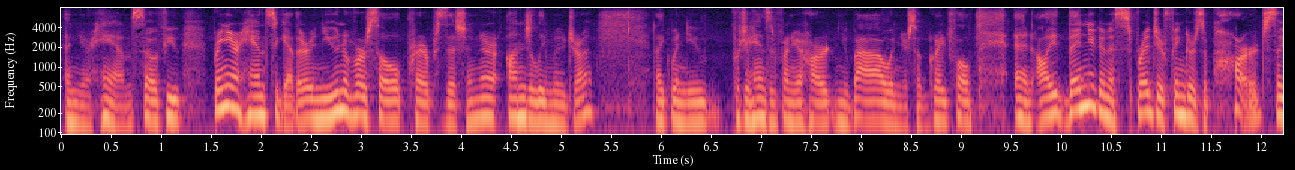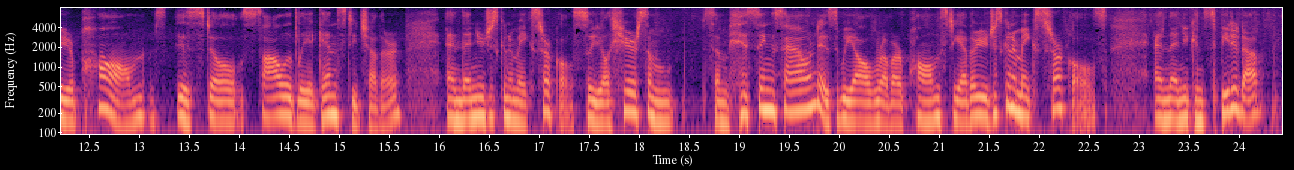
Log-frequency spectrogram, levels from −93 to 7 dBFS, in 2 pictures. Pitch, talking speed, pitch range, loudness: 160 Hz, 220 wpm, 150-180 Hz, -15 LUFS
